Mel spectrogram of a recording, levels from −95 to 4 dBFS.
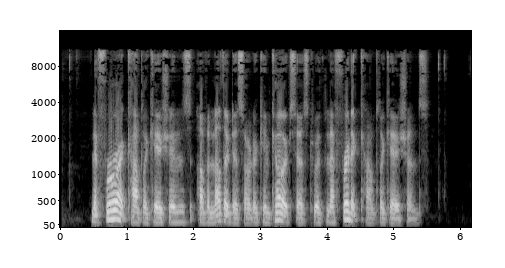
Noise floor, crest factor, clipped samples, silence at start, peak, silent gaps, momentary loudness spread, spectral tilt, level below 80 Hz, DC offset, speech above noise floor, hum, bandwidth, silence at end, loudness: -47 dBFS; 18 dB; under 0.1%; 0.5 s; 0 dBFS; none; 13 LU; -5 dB/octave; -48 dBFS; under 0.1%; 29 dB; none; 11.5 kHz; 0.65 s; -18 LUFS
